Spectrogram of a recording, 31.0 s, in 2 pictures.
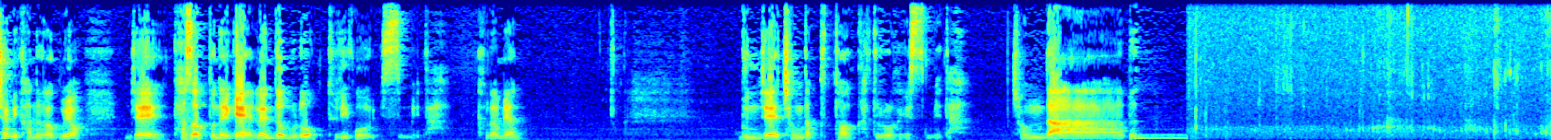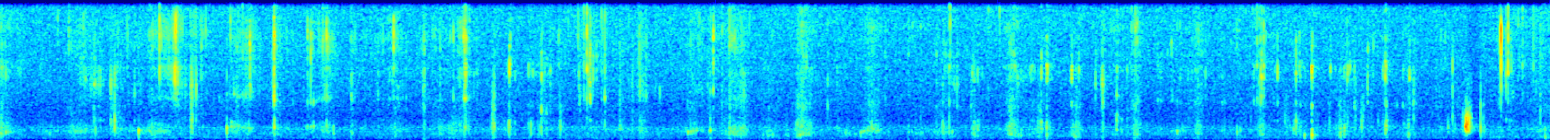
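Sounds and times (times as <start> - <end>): cookie crunching: 11.9 - 31.0.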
